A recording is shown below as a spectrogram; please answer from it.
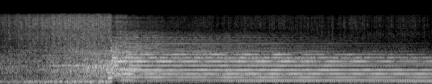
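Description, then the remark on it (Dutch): A single deep, loud stroke of the Big Ben bell rings out after a second of crowd noise, marking Brexit on 31 January 2020, its rich tone sustaining and humming slowly as it decays, like a large clock tower bell striking. “Dat mogen we een Brexit-gong noemen.”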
